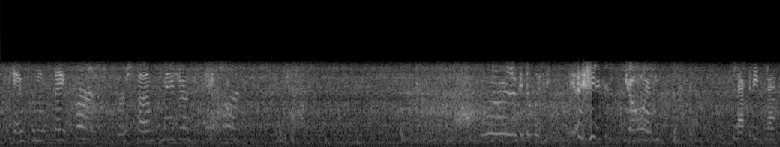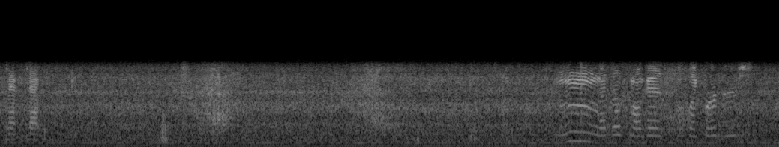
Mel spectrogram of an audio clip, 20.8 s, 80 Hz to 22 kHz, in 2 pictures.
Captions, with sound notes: Just came from Major's 1st time at the State Park! OoooOOooo Look at the Ears goin! (Laughing) Flapity Flap Flap Flap! Mmmm... That does smell good! It smells like burgers.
